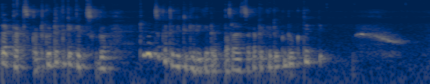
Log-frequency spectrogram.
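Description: A middle-aged woman speaks calmly close to the microphone.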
